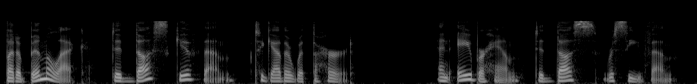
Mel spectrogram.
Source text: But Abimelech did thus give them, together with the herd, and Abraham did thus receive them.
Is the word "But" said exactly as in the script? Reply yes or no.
yes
